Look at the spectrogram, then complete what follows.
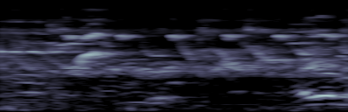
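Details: Young white-rumped shama (Borneo form), hand-raised from a chick and twice moulted, singing at a bird-song contest where it won first place: rich, varied whistled phrases, sharp rising notes and quick trills amid other competing songbirds and faint human voices.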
